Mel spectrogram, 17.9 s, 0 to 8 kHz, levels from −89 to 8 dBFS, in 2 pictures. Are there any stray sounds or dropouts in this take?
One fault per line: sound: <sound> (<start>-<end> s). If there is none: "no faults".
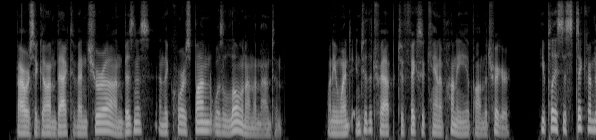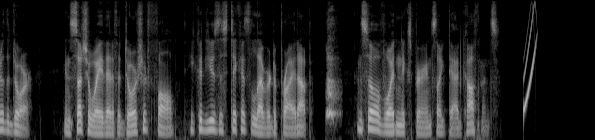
sound: bark (13.8-14.1 s)
sound: chirp (16.8-17.0 s)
